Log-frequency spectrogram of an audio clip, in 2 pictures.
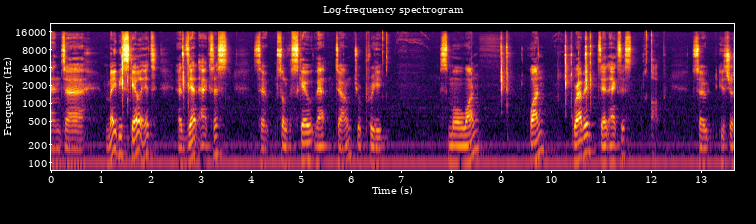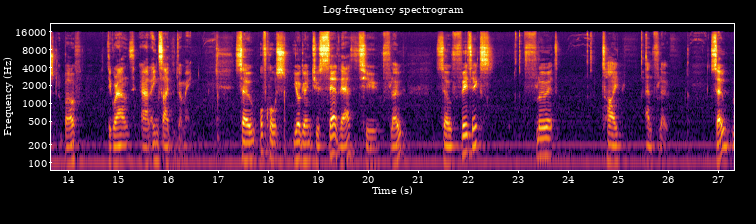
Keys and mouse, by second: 1.3 s, 8.9 KP_1, 10.2 g, 19.0 click, 19.8 click, 22.9 click, 24.4-25.6 drag.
